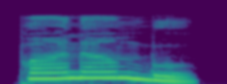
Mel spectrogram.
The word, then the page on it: ಪಾನಾಂಬು: pānāmbu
